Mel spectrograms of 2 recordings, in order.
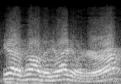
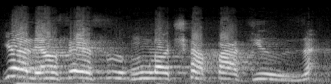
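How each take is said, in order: First: It is counted in a fast, slurred Beijing accent. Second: It is counted lightly in a Shanghai accent, teeth closed.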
